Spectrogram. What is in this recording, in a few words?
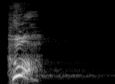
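Chinese attack heavy voice; bloom minigame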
